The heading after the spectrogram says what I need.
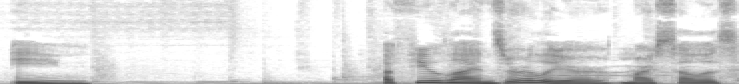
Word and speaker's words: en: In Danish, one is pronounced een, and this line would sound like twice one in Danish, twice een.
